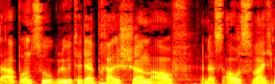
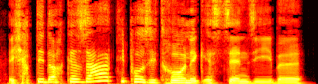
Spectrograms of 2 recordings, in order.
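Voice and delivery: high, reproachful creature voice; Gucky; 7 semitones higher, 3 dB louder than usual. A narrator's reading. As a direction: start very high, scolding, then come down. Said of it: "meinte Guki". (hoch einsetzend, belehrend)

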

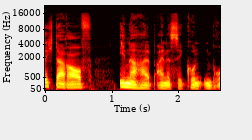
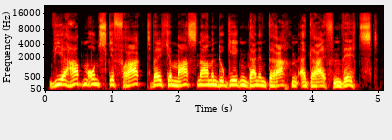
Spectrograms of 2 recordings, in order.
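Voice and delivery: high and louder, a ruler's proclamation; loud announcement; 12 semitones higher, 6 dB louder than usual. A narrator's reading. Vetinari loudly announces to the council, high and louder. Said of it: "verkündete Lord Vetinari laut".

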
